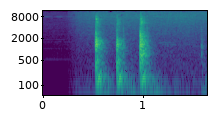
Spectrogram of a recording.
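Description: knocking on a door

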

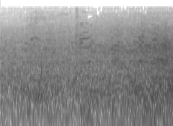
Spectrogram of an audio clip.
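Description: waves

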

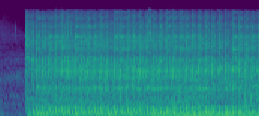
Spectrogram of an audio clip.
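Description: man snoring loudly

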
